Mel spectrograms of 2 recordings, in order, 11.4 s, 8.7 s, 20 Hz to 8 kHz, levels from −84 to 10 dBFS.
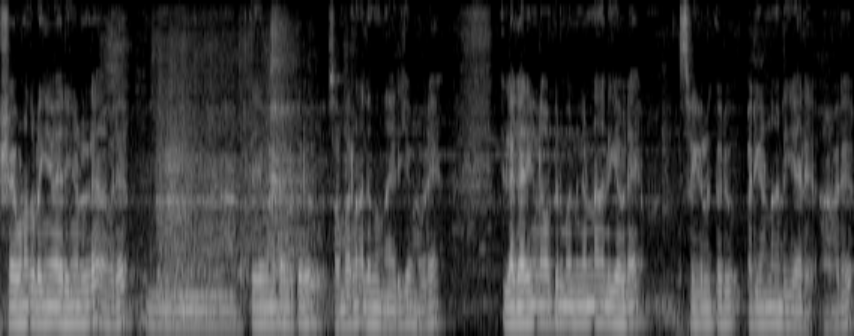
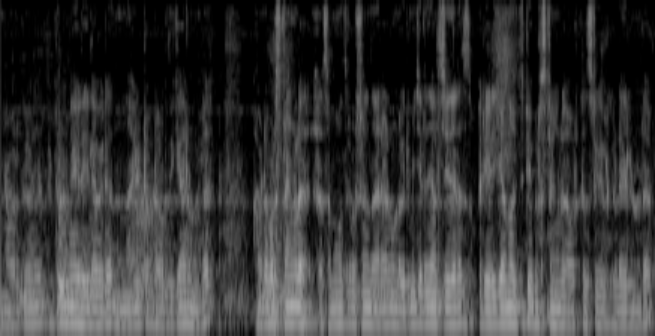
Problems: low volume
